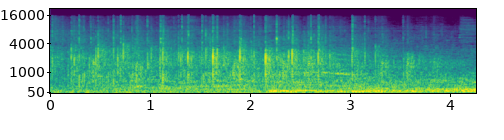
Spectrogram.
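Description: Scattered audience clapping, with crowd voices underneath; a low steady tone comes in about halfway through.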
